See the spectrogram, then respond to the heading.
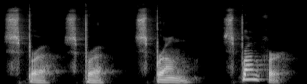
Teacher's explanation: use the short uh like cup and up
